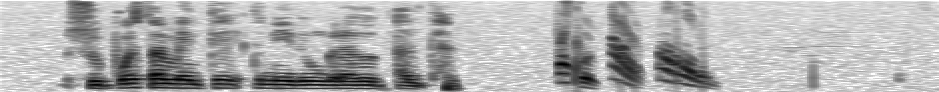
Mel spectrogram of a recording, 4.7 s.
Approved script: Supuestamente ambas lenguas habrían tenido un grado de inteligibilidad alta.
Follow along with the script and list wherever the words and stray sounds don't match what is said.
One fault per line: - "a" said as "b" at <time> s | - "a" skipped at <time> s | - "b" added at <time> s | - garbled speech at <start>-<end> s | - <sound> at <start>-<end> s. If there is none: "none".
- "ambas lenguas habrían" skipped at 1.2 s
- "de inteligibilidad" skipped at 1.9 s
- chirp at 2.8-3.6 s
